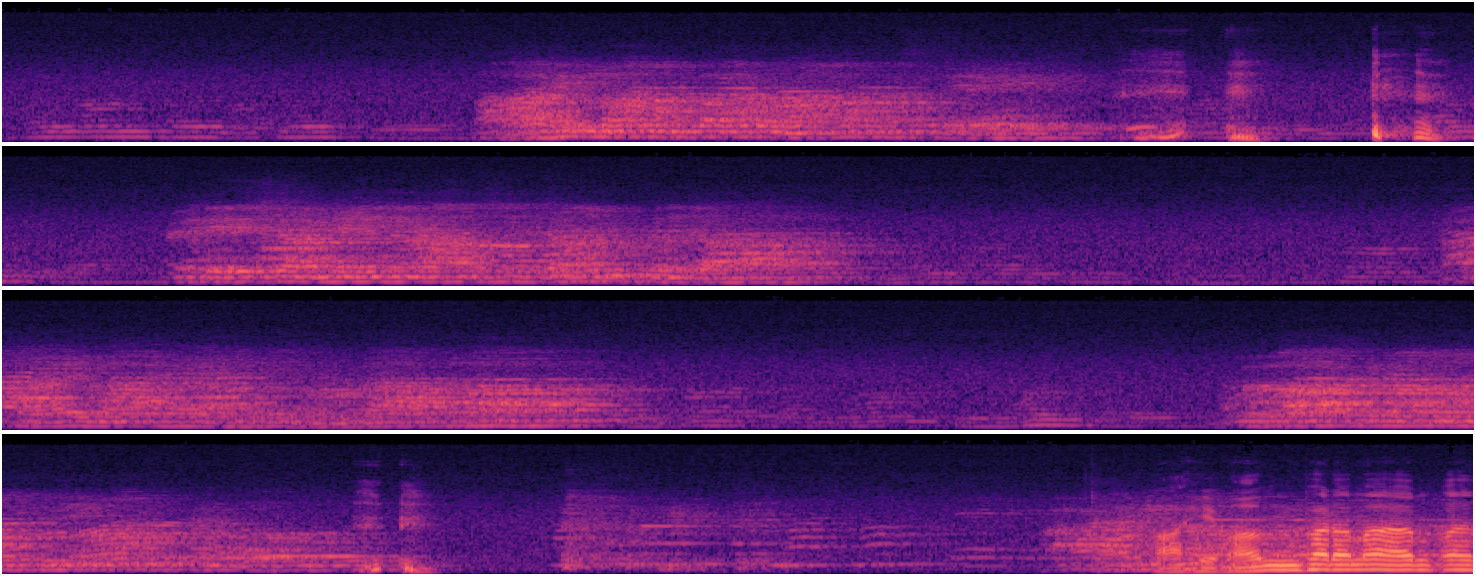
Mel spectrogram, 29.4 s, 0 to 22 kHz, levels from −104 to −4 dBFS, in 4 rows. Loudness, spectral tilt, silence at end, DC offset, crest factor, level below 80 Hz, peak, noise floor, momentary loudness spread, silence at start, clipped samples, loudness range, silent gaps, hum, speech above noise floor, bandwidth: -38 LUFS; -7.5 dB/octave; 0 s; under 0.1%; 26 dB; -76 dBFS; -14 dBFS; -63 dBFS; 23 LU; 0.1 s; under 0.1%; 10 LU; none; none; 35 dB; 16.5 kHz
